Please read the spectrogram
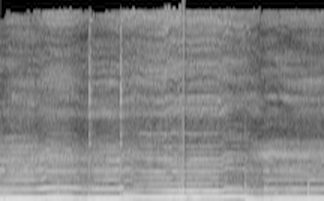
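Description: Recorded Hindi patriotic song: a voice hums the melody in long held notes that rise and fall, over a soft repeating accompaniment. A low drum beat lands near the start and again about three seconds in.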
